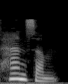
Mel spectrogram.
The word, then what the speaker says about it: handsome: Here, D is silent as it is pronounced as handsome.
